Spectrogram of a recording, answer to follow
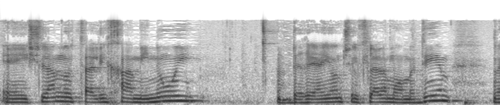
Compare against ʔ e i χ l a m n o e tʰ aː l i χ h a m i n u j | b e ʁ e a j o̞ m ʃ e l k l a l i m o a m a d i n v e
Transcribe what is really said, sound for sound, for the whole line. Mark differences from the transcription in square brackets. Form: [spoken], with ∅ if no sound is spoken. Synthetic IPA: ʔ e i [ʃ] l a m n [u] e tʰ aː l i χ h a m i n u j | b e ʁ e a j o̞ [n] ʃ e l k l a l [a] m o a m a d i [m] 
